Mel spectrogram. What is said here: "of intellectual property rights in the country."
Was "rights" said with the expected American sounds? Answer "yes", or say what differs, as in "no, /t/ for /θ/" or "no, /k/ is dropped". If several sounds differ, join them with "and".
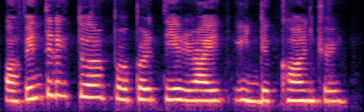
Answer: no, /s/ is dropped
